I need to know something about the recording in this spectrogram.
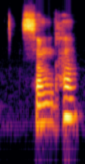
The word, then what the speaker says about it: sangha: hora de realizar la oclusión, pues nos permite pronunciar correctamente esa nasal. Entonces, si yo digo, por ejemplo, la palabra sangha, sangha, sangha, sangha, que es una palabra sánscrita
